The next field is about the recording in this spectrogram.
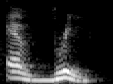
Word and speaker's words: every: Então, lembra que por padrão, esse E do meio do every não é pronunciado. Você fala every, every.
